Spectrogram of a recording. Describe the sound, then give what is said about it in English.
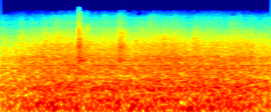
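Coal-crushing machinery at the Black Mesa Pipeline works, where giant metal rods swing back and forth like hammers to crush coal into fine powder, roars in a loud, steady, dense rumble with a grinding clatter, broken by a couple of brief sharp metallic hits partway through. No voices are heard. “Giant metal rods swung back and forth like huge hammers crush it into a fine powder.”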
